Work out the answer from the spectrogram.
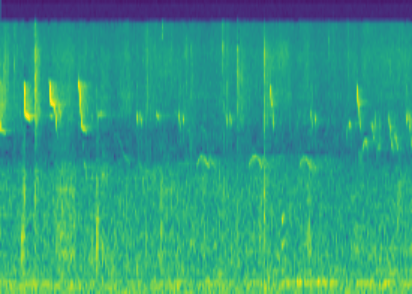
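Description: Faint birdsong: scattered short chirps and whistled notes, over a low steady background rumble.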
